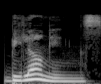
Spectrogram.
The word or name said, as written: belongings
